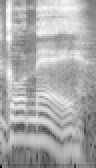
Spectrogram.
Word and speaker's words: gourmet: This is the gourmet. Where do you guys say gourmet? Usually the t is silent.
